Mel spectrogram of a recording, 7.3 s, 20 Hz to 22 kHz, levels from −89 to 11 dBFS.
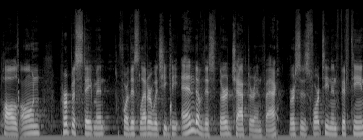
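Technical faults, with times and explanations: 0.36–0.40 s, 3.39–3.43 s, 5.53–5.57 s: damaged data in a compressed stream. Corrupted bytes make the decoder misread frames and lose sync, producing a brief chirp, squawk, click or short hole until it finds the next valid frame header.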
